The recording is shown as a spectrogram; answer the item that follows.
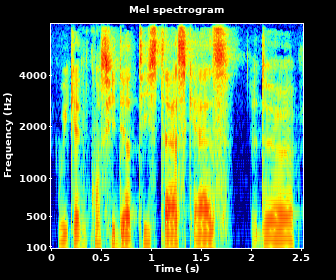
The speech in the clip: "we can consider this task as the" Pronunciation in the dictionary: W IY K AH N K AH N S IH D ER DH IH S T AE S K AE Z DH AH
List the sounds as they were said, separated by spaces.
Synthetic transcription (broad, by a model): W IY K AH N K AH S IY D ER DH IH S T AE S K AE Z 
